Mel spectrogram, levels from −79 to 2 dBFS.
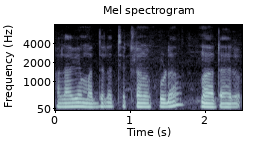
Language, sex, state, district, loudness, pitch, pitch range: Telugu, male, Andhra Pradesh, Sri Satya Sai, -18 LUFS, 130 Hz, 120-135 Hz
